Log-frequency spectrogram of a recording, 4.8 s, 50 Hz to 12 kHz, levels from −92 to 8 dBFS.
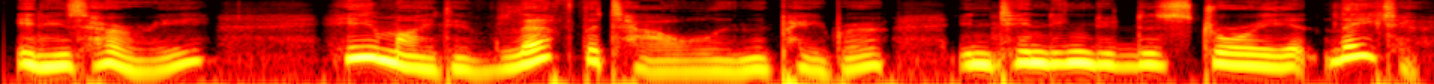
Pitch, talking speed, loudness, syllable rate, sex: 170 Hz, 215 wpm, -17 LUFS, 5.9 syllables/s, female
